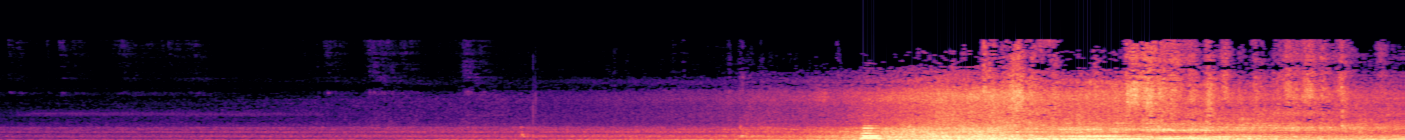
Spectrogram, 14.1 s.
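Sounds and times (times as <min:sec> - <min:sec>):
diesel locomotive engine hum: 0:00.0 - 0:14.0
rail noise: 0:00.0 - 0:14.0
locomotive horn toot: 0:08.6 - 0:09.2.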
